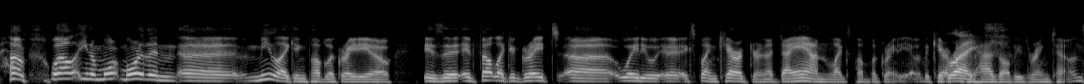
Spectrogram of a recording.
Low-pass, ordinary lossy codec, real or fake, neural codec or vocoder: 7.2 kHz; Opus, 24 kbps; fake; codec, 24 kHz, 6 kbps, HILCodec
